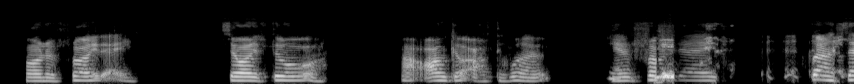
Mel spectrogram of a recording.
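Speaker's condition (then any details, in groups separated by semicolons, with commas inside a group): Cerebral palsy; speech impairment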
